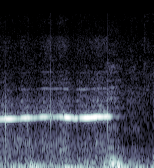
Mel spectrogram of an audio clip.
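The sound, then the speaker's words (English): A person whistles a clear, fairly steady high note for about a second, with a few brief breaks in the tone, then stops, leaving faint low background noise. “That nigga was the killer with the shotgun every time he come around whistling, goddamn.”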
